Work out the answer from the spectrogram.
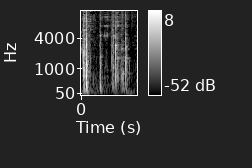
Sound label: Ceramic Break; Monster Destroyer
